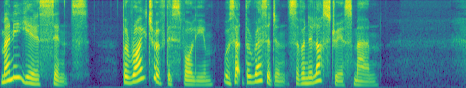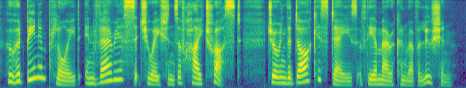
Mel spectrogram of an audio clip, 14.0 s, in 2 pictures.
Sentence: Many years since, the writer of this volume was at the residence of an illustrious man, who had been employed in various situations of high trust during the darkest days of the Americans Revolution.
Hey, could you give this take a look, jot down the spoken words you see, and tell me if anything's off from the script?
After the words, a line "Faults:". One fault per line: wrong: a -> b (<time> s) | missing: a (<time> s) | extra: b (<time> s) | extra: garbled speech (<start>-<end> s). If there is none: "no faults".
Many years since, the writer of this volume was at the residence of an illustrious man, who had been employed in various situations of high trust during the darkest days of the American Revolution.
Faults:
wrong: Americans -> American (12.6 s)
